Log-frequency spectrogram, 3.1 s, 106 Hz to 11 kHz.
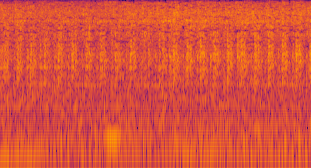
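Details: Opel Ascona, originally a 1.6 car fitted with a block and pistons from a 1.8, idling: sharp, regular metallic knock of about three to four beats a second over the engine; internal engine knock at idle.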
